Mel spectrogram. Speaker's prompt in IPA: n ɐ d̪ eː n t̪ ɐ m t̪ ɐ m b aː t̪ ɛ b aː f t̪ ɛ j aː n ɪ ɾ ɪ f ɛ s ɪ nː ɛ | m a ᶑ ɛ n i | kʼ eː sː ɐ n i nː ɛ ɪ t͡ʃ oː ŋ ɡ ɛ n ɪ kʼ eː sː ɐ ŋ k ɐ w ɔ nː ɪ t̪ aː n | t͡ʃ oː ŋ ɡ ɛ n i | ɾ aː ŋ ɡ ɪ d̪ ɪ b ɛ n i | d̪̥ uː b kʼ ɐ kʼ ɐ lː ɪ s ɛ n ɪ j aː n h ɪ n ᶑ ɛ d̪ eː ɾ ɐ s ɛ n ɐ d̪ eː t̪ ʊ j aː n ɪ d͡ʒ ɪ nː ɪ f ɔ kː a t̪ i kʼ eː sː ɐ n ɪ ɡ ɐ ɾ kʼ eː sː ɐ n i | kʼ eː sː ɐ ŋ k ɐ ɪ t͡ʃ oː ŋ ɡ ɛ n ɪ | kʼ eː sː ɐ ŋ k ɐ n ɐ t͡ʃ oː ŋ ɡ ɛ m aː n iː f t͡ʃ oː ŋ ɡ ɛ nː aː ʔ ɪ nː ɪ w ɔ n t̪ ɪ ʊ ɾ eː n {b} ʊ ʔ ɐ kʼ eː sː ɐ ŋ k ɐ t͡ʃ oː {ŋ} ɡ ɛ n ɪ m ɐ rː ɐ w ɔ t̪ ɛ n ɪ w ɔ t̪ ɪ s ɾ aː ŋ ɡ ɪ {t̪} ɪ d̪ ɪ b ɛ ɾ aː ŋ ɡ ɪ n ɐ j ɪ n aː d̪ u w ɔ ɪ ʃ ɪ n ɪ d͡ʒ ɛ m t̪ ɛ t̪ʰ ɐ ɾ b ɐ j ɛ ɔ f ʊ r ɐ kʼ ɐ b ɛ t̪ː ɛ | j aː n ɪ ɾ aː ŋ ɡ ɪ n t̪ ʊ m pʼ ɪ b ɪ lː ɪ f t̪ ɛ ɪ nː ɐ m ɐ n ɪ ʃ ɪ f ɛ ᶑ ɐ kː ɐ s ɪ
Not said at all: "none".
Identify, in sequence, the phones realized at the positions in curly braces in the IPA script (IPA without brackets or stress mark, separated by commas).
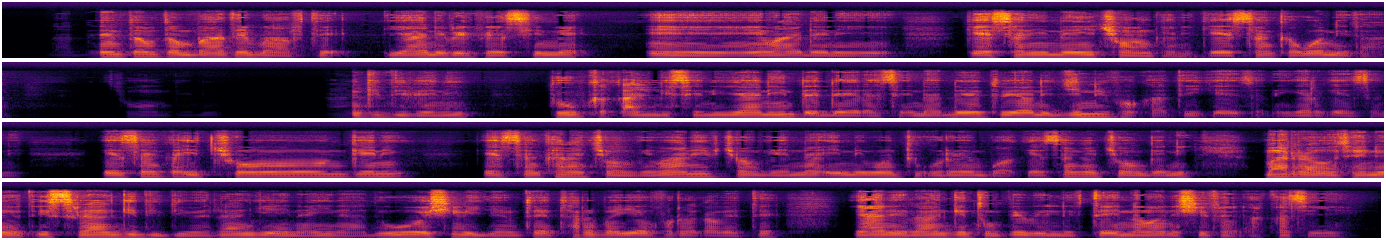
b, ŋ, d̪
